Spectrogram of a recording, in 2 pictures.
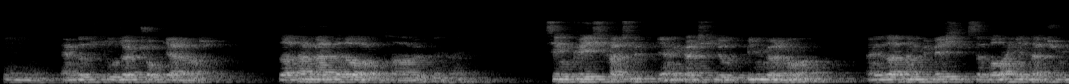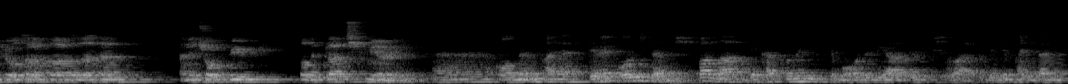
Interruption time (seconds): none

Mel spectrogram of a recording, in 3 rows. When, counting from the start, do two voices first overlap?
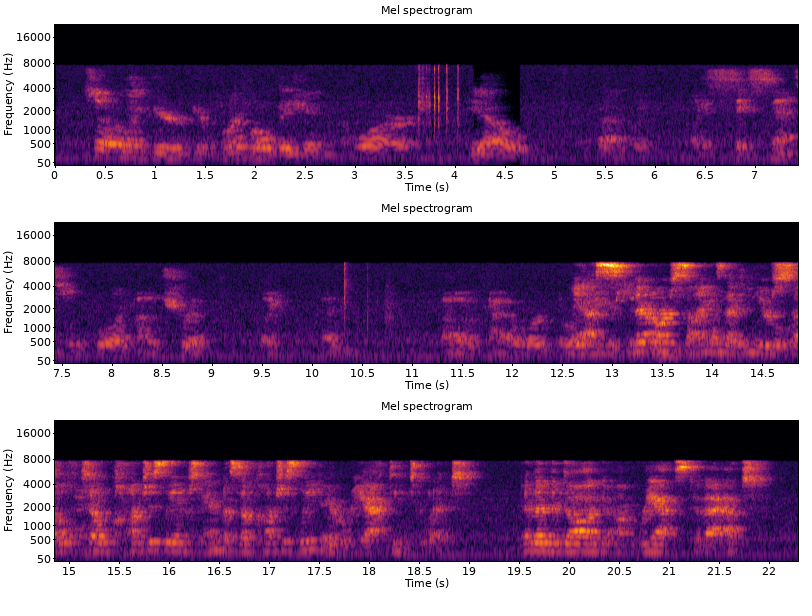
12.6 s

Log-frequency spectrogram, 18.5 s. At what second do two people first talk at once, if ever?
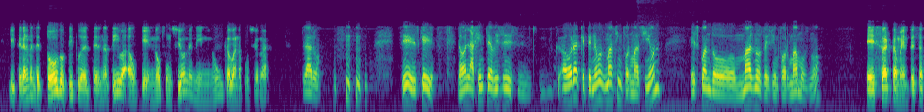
none

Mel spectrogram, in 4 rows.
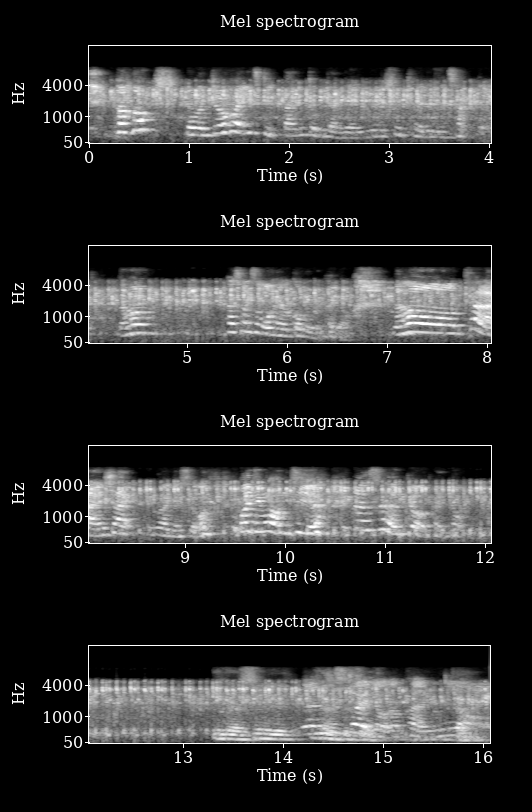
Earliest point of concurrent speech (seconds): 14.2 s

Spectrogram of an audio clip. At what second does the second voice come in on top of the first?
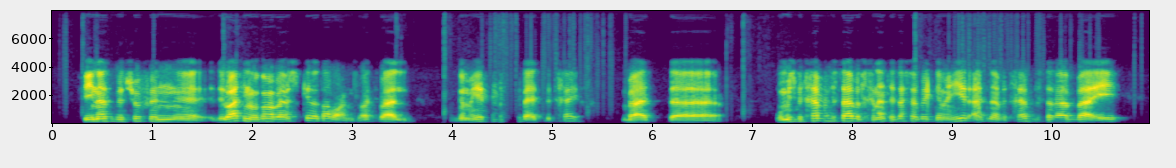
none

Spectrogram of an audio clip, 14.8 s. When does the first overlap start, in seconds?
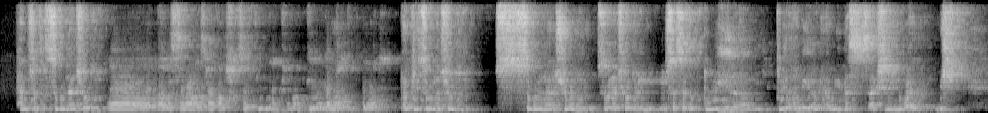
none

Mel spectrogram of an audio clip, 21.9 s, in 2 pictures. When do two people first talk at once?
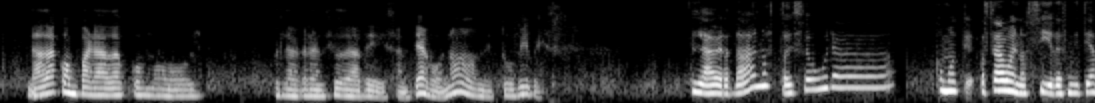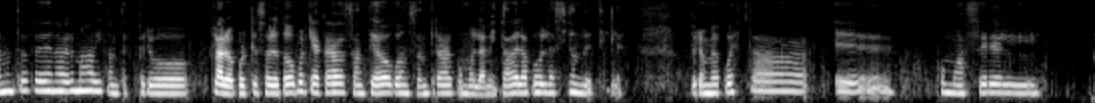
none

